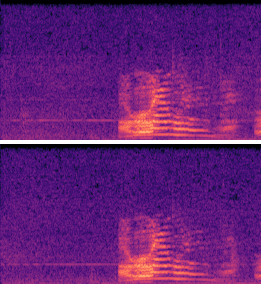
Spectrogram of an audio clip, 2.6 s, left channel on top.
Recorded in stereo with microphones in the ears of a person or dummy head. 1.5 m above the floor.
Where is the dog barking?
20° right (ahead or behind); by 2.6 s 20° left (ahead or behind).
